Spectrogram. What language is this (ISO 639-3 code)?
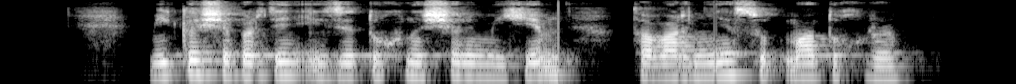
chv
